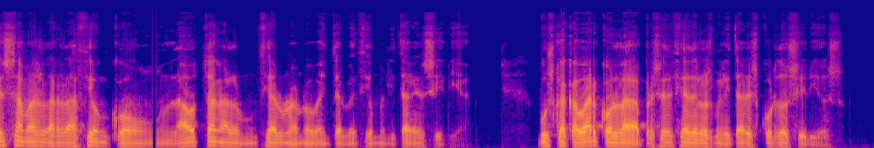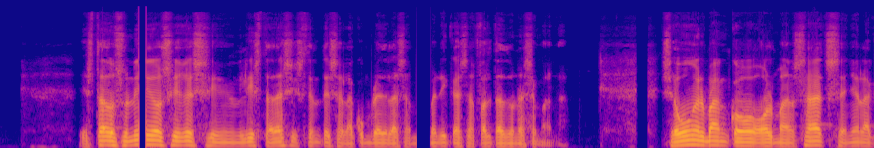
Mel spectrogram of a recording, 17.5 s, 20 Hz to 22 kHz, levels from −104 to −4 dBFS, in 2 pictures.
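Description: The speech drops abruptly to dead silence four times, then resumes mid-flow: at 1.53 s for 40 ms after "más la relación", at 10.13 s for 76 ms just before "sigue sin lista de", at 12.91 s for 143 ms between "la cumbre de las" and "a falta de una", and at 15.11 s for 122 ms. These gaps are likely Bluetooth stalls, where interference delays packets and the headphone buffer empties until the retransmissions arrive.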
